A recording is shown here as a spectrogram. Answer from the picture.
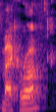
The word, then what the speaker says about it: macaron: It's macaron.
